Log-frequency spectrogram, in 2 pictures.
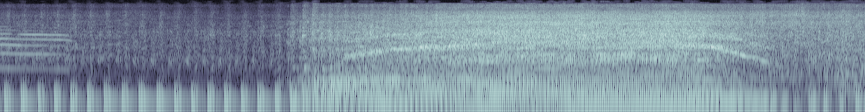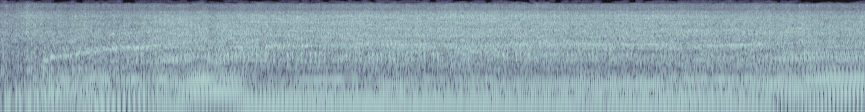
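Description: ATV engine ticking over with an even throb, then revved hard about a second and a half in as the quad churns through deep pond water with a rushing splash. The revs drop briefly about four seconds in, then climb again and hold high.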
